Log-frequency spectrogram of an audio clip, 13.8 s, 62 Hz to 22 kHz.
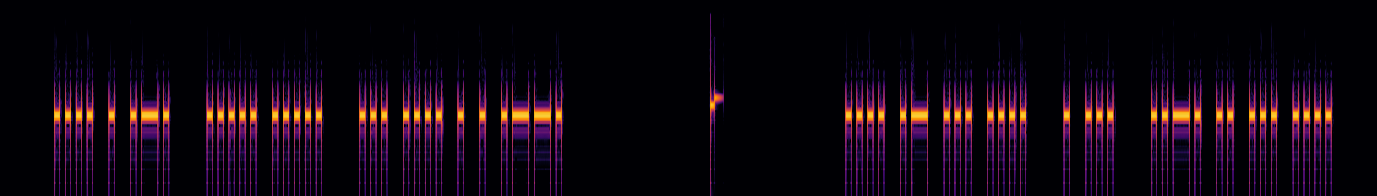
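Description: Morse code beeps sent at 22 words per minute, a steady mid-pitched tone keyed in quick dots and dashes, broken by a pause with a single click before the sending resumes. No voices.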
